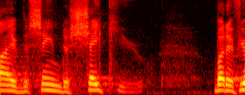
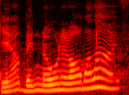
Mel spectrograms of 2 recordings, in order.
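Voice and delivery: disdainful wife; 6 dB quieter than usual. Retold or imitated. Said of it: "she's just looking at me like".

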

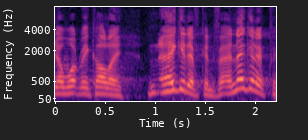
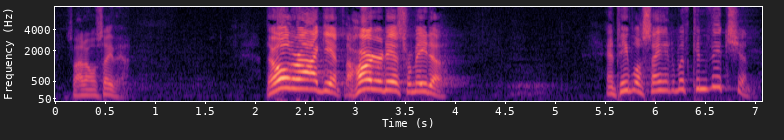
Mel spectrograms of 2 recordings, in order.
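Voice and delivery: loud, high preaching; full-force preaching; 6 semitones higher, 10 dB louder than usual. Acted. Preacher driving home that words matter, loud and high. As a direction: thunder it from the pulpit.

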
